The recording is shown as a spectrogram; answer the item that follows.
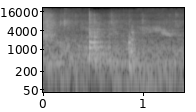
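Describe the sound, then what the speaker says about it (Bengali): Yogurt gravy with pointed gourd bubbling in a pan, a steady close simmer with soft pops and two brief clinks or stirs partway through. "এই দেখুন ঝোলটা আমার ফুটে উঠেছে"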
